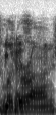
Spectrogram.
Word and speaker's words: Lagrange: Is it Lagrange or Lagrange? It's Lagrange. I think depending upon what part of America or the part of the world you're from, it could be a different pronunciation there. You know, Daryl reminds me all the time it's Lagrange, but if you're from the South, it's probably something else.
